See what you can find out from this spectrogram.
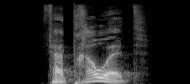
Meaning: second-person plural subjunctive I of vertrauen
- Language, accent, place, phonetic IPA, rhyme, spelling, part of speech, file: German, Germany, Berlin, [fɛɐ̯ˈtʁaʊ̯ət], -aʊ̯ət, vertrauet, verb, De-vertrauet.ogg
